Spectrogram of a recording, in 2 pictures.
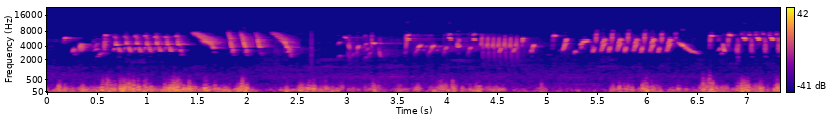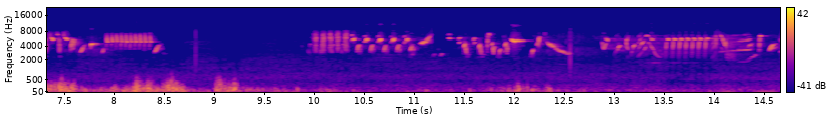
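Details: European goldfinch song for tutoring young birds: repeated phrases of fast, tinkling twitters and buzzy trills separated by short gaps, over low rumbling background noise.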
